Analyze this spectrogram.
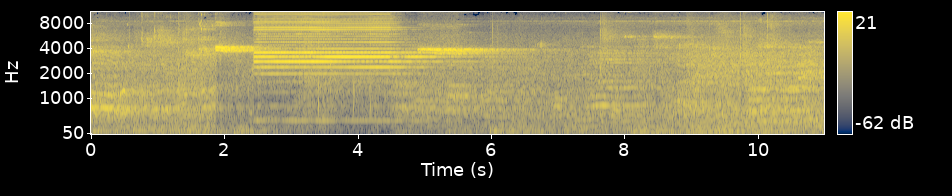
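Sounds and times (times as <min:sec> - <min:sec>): scoreboard buzzer: 0:02.4 - 0:04.9.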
